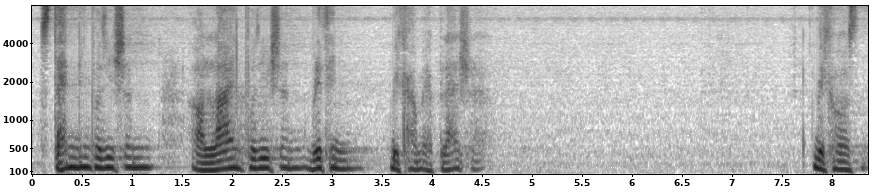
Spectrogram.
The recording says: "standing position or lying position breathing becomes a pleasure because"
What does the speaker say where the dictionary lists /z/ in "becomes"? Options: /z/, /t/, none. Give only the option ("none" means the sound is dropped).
none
